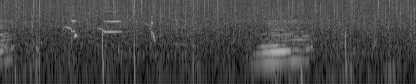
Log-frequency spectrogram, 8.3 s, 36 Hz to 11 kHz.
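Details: Song of humpback whales one to two miles off Culebra, Puerto Rico, recorded February 25, 2022, at least two whales: scattered short upsweeps and chirps, then a strong low harmonic moan near the end, over continuous crackling.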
